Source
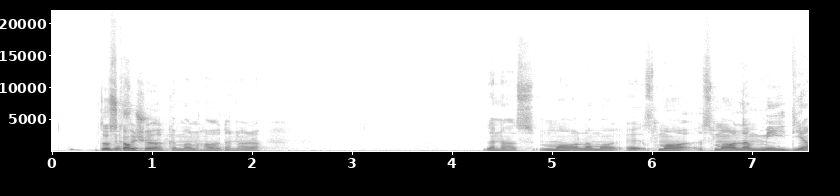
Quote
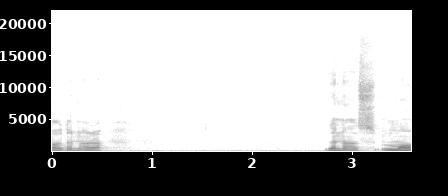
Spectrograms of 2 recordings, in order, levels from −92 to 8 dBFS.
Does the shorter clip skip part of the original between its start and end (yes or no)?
no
